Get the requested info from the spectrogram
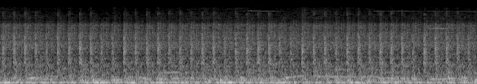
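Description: BCN covered freight wagons rolling slowly over the station yard's points, their wheels clattering in a rapid run of clicks over a steady low rumble.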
